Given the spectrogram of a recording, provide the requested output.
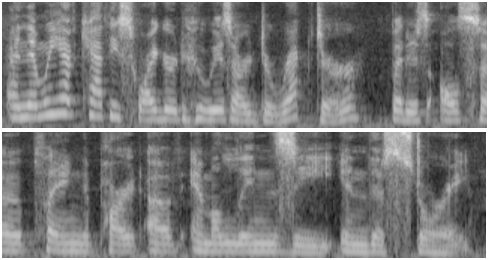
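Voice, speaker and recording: A woman's voice: on the low side, normal speed, slight background noise. A woman speaking in a radio studio as a theater presenter and story narrator.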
